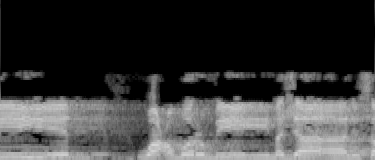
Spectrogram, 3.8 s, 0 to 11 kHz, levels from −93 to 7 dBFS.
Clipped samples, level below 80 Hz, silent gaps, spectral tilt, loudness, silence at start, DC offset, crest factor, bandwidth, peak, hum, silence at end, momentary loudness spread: under 0.1%; -64 dBFS; none; -3.5 dB/octave; -14 LUFS; 0 s; under 0.1%; 14 dB; 6.2 kHz; -2 dBFS; none; 0 s; 15 LU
